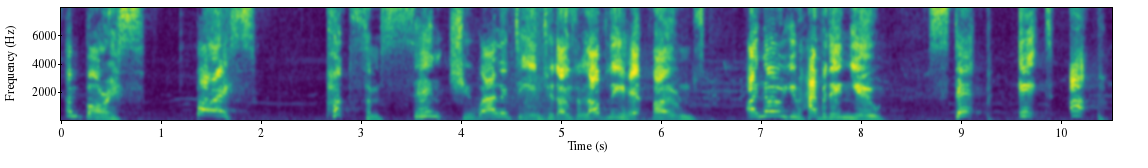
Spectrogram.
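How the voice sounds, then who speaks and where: A woman playing a flamboyant, exasperated necromancer ringmaster in a game, theatrical and haughty with grand drawn-out phrasing. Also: a little high, big pitch swings, fairly bright tone, faint music behind, full character voice. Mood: exasperated coaching.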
